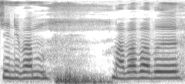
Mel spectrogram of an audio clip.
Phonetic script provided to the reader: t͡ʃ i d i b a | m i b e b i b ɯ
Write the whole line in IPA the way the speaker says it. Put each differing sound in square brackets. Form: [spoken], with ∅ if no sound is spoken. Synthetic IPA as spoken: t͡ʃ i [n] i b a | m [a] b [a] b [a] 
